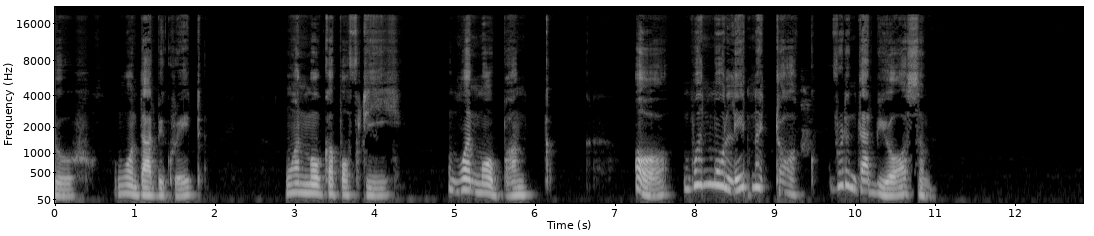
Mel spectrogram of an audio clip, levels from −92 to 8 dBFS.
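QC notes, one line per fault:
10.93 to 12.86 s, section at the wrong speed: right after "that be", the speech suddenly slows and drops in pitch, and stays that way to the end. Playback runs at 0.812 times the recorded speed. Speed and pitch fall together, so the voice sounds deeper by about four semitones and drawn out. The change is abrupt, not gradual. The likely cause is a section played or resampled against the wrong clock.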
